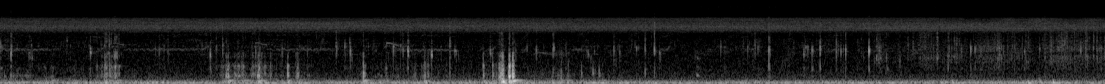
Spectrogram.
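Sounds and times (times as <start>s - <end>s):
animals crunching dry kibble: 0.0s - 11.0s.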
